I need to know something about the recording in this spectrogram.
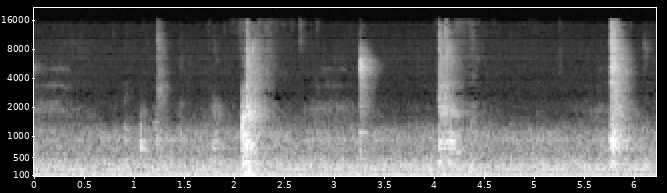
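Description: A few short, quiet knocks and scrapes of a spoon against a stainless mixing bowl as thick batter is spooned into a loaf tin, the loudest about two seconds in.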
